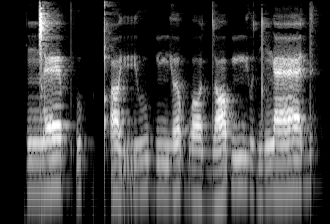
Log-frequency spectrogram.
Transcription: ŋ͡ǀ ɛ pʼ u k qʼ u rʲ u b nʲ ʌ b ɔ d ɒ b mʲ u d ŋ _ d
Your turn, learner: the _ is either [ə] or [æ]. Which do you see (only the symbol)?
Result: æ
